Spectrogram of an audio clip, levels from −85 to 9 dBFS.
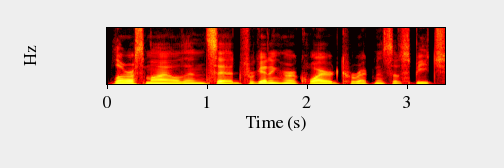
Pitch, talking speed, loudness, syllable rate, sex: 110 Hz, 175 wpm, -16 LUFS, 5.5 syllables/s, male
